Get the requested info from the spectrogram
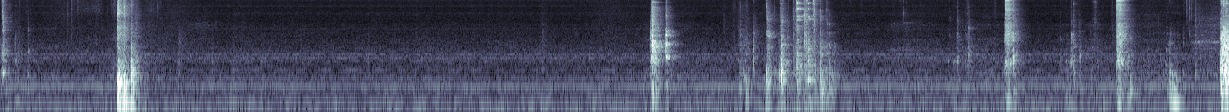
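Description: Scattered sharp clicks and taps of small hand tools on a circuit board and workbench while a capacitor is soldered in and its leads are snipped, with a cluster of taps around the middle. A faint steady hum runs underneath.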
